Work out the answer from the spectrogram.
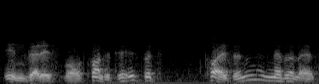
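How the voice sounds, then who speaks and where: Fretful, stiff husband in his fifties, swooping pitch. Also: sing-song, normal speed, husky. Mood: matter-of-fact. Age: 50s. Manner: formal, hesitant, peevish. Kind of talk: 1950s radio drama acting. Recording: tinny, hissy old radio recording.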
